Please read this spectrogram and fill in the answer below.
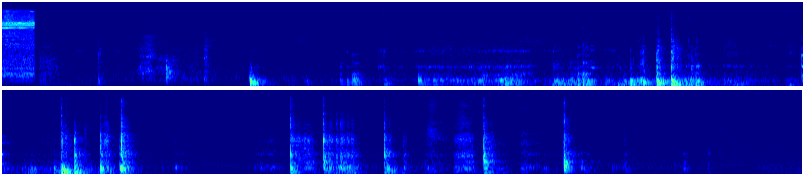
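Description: Turned wooden table-leg sections being slid onto a wooden dowel and handled on a plywood bench during a dry fit. Irregular knocks, clicks and rubbing of wood on wood, busiest in the middle.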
